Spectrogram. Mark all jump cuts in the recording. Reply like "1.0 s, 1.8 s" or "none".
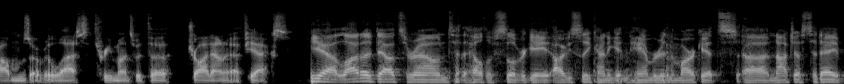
3.0 s, 4.6 s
